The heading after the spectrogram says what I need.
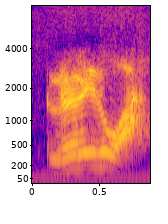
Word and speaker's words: Ridois: Comentame cómo es la correcta pronunciación de tu apellido. Ridois.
